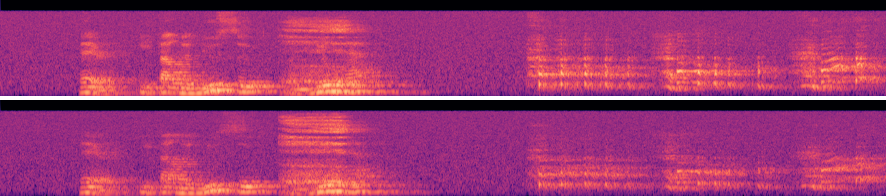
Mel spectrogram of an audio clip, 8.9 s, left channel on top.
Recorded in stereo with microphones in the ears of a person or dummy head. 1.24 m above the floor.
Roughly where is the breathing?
Right.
